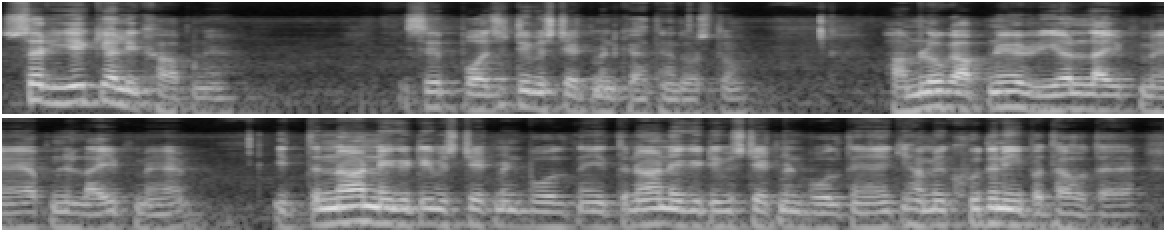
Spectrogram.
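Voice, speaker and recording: A man teaching a commerce lesson on video. He explains with everyday examples, calls his viewers friends, and acts out student questions in a lower voice. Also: fairly even intonation, brisk. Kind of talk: video lecture.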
